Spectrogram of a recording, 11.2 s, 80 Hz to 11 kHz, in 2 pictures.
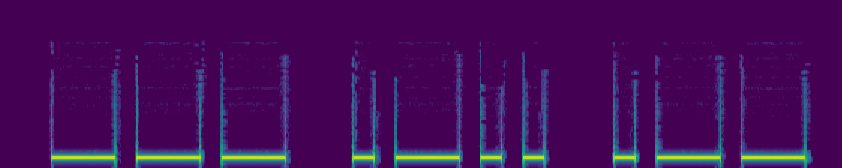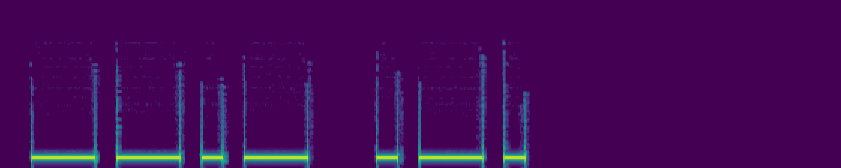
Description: Morse code, heard as a keyed tone, about 8 wpm, 800 Hz. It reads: OLWQR
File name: CW / DET / 1 9 1500C S A 8wpm 5637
